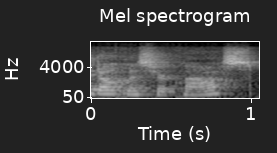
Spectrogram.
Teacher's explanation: class is going to be longer so all three of these words are going to be shorter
